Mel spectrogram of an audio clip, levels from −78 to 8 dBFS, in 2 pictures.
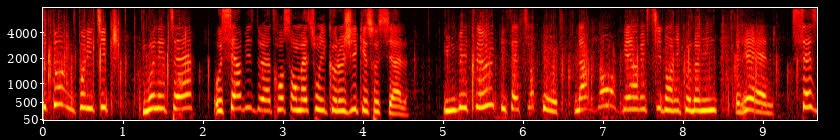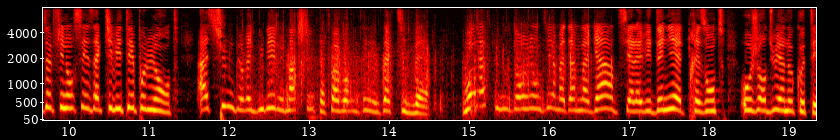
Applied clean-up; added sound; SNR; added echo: neural mask model RNNoise.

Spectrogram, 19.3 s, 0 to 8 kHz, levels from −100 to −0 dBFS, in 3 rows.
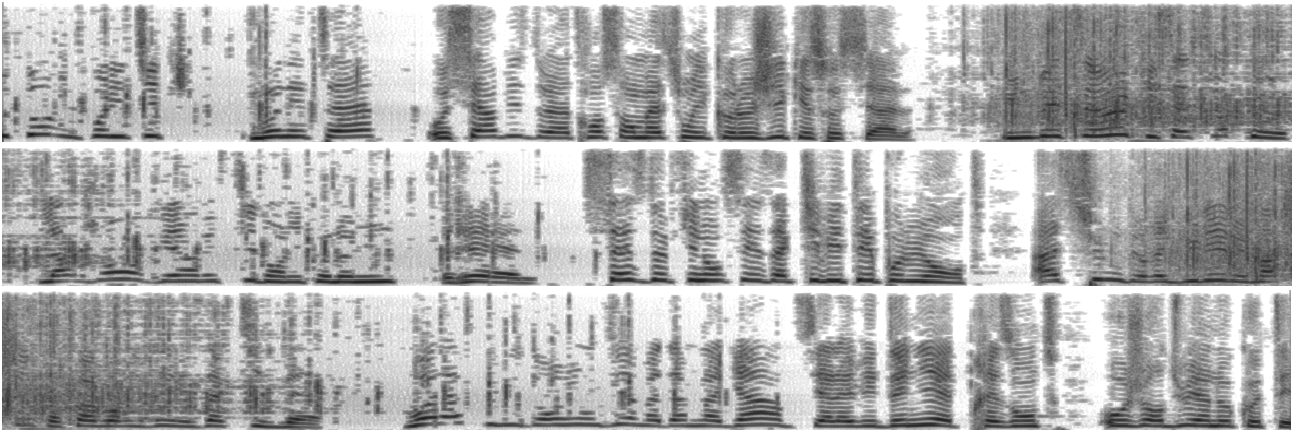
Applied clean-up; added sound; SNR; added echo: classical method spectral subtraction.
